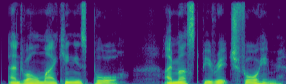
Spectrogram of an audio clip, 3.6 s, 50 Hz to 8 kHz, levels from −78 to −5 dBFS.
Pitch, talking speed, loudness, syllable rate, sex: 110 Hz, 200 wpm, -17 LUFS, 4.4 syllables/s, male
